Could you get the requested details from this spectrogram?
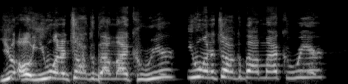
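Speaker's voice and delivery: very high, shrill, screeching scream. Retelling what a woman in the crowd screamed at him: imitating her screaming. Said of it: "just screaming at me like this".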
